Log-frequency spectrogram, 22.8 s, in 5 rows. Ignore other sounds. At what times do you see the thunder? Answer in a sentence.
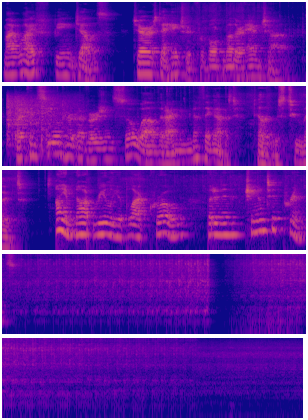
You can hear the thunder from 4.6 to 5.8 s.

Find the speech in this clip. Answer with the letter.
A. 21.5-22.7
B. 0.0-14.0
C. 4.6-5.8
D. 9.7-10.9
B.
